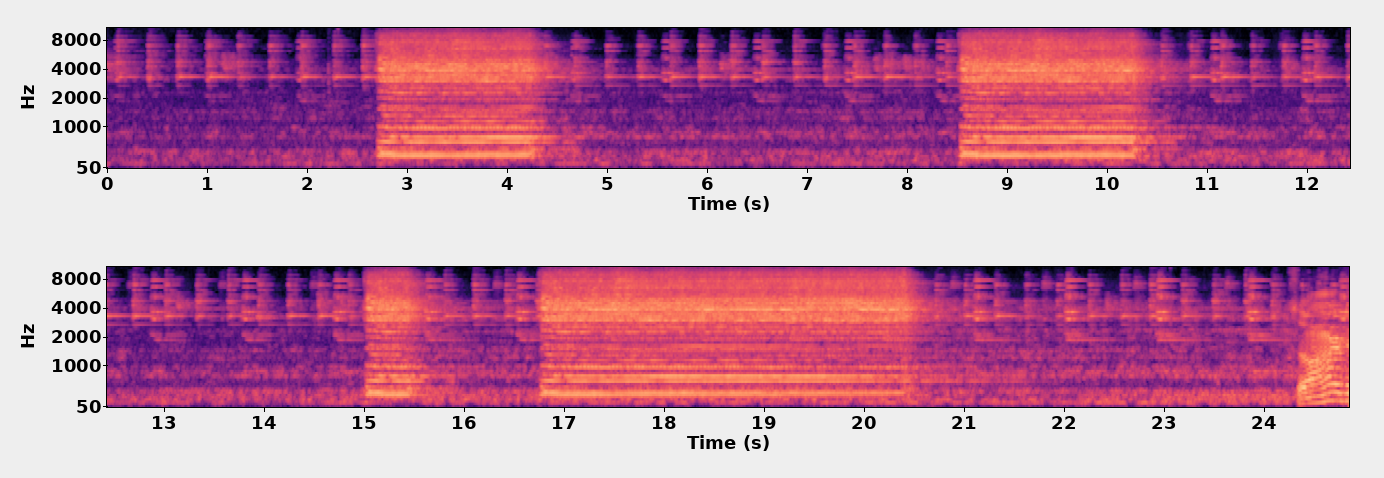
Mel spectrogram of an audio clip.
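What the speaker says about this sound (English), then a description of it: "let's watch the train comes by." A Union Pacific train sounds its horn at a grade crossing in four loud blasts, long, long, short, then long. A steady rumble of the passing train runs underneath throughout.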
